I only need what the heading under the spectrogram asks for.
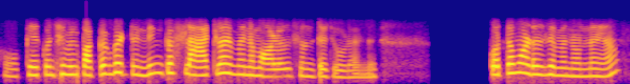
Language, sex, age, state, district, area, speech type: Telugu, female, 18-30, Telangana, Adilabad, urban, conversation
